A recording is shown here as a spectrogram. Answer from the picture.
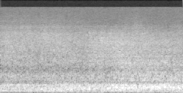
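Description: Steady background hum and hiss of room tone, with no distinct sound event.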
